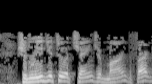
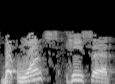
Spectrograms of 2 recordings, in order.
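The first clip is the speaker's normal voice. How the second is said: ordinary delivery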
